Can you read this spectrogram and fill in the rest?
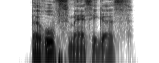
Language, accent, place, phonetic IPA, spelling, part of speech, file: German, Germany, Berlin, [bəˈʁuːfsˌmɛːsɪɡəs], berufsmäßiges, adjective, De-berufsmäßiges.ogg
- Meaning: strong/mixed nominative/accusative neuter singular of berufsmäßig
